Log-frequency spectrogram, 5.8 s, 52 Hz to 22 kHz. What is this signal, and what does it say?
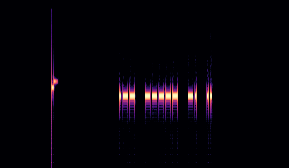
Morse code, heard as a keyed tone, about 34 wpm, spaced as for 25 wpm, 700 Hz. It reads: W0NI
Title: USA Call Signs - 4 Characters - 2x Character Spacing - 35wpm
